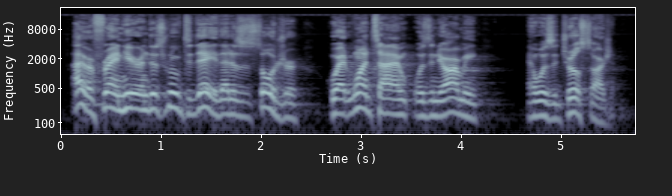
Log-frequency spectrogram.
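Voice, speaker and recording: Very fast and confident in tone, a man with an American accent speaks at a fairly high pitch with ordinary variation, in a very clean recording with a silent background. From United States. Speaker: Marine Corps first sergeant and former drill instructor. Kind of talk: Veterans Day ceremony speech to an audience. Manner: confident, commanding, humorous.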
